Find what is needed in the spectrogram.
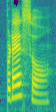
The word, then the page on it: preso: Spanish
